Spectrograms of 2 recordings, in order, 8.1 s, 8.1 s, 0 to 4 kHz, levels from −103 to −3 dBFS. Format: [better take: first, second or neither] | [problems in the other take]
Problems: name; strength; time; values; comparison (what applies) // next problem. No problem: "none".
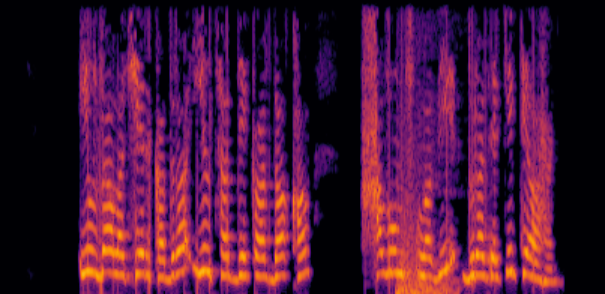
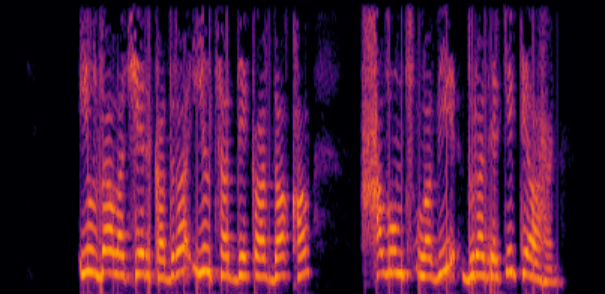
second | noise reduction (classical method Wiener filter)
